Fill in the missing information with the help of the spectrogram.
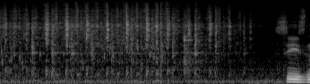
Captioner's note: whisking sounds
